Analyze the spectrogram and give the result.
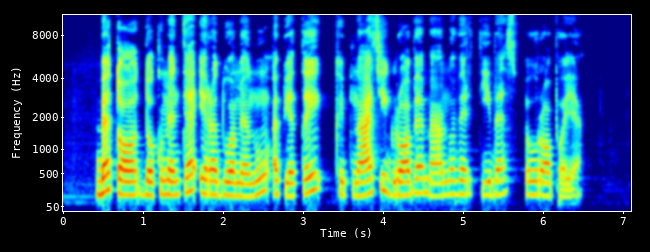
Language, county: Lithuanian, Vilnius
